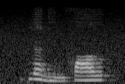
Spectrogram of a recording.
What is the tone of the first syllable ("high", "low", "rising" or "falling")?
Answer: falling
